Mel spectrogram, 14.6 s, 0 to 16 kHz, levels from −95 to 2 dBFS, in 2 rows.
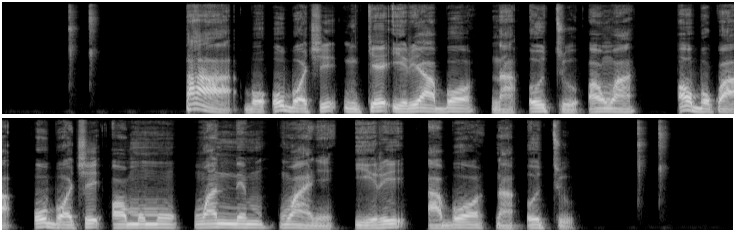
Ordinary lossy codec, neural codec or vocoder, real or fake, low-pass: AAC, 96 kbps; none; real; 14.4 kHz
